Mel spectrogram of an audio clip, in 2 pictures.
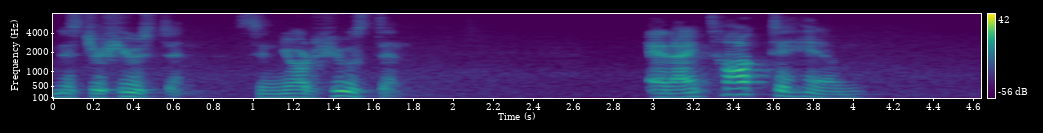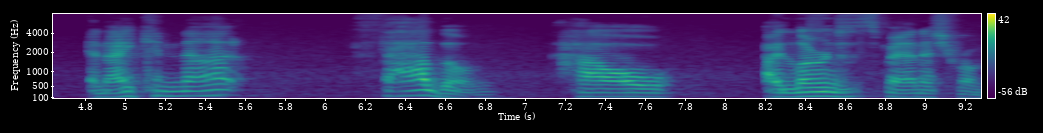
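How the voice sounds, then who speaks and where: A man with a Midwestern accent speaks at a fairly high pitch and a fairly slow pace, with lively intonation and long, frequent pauses. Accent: American Midwest. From US Midwest, Ohio. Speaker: school head. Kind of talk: interview.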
